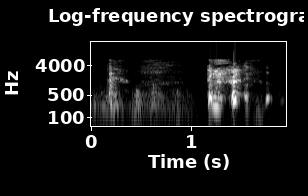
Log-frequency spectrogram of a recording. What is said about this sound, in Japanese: いや、さらに咳込むスタイルで。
